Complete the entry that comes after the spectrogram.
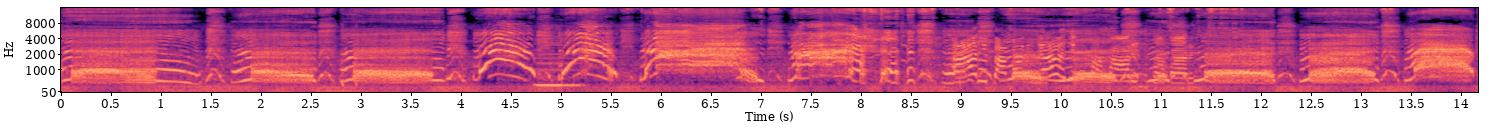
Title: नन्हें का रोना😇 Baby cry😭😭😩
